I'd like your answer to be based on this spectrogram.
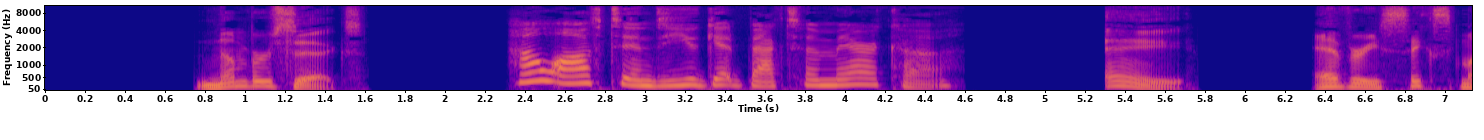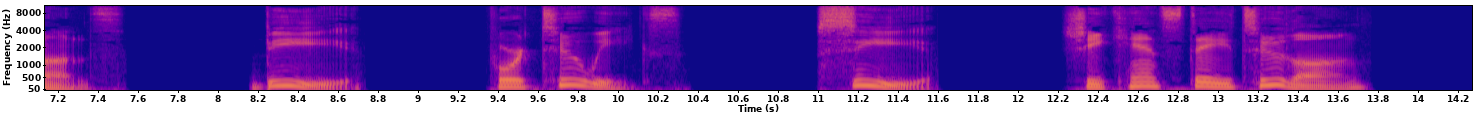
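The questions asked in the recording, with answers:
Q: How often do you get back to America?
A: A: Every 6 months.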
